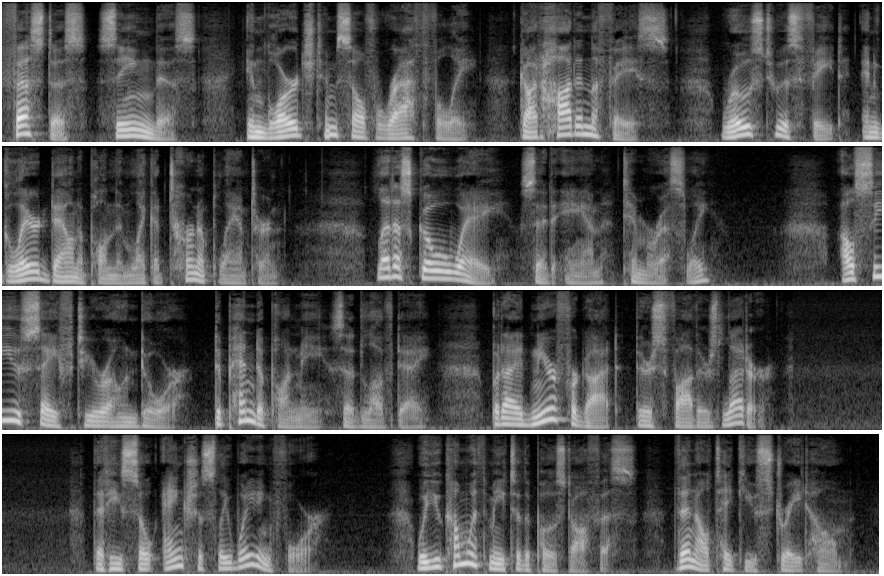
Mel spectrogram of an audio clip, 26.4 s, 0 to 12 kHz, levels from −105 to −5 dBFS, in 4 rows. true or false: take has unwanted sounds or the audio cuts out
false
